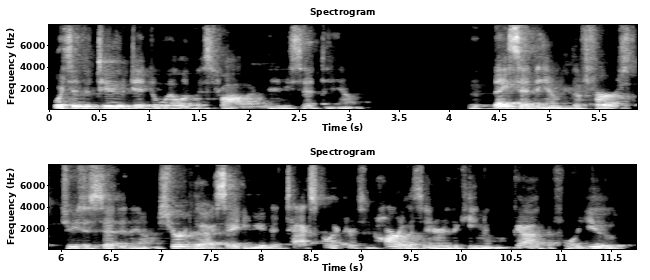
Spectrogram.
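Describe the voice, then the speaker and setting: A man reads scripture aloud at a steady, measured pace, his voice sitting at an ordinary middle pitch. The room adds a noticeable echo around his words. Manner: steady, measured reading with brief asides. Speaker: scripture reader. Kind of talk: plain Bible reading aloud. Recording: roomy echo.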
